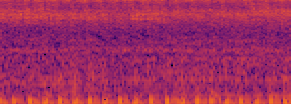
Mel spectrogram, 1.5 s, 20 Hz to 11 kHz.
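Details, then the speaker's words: Honda RS 125 Fi single-cylinder idling after engine work: even, steady putter, with the earlier cricket-like chirping gone and no ticking; weak low battery, so kick-started. The engine now sounds healthy and quiet. "ayan na mga boss, tahimik na."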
